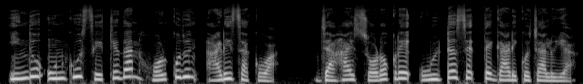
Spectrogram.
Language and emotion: Santali, disgusted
